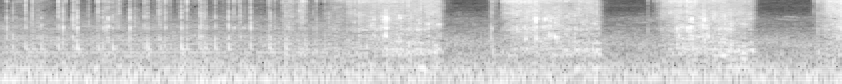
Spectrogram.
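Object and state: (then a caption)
Fingernails scratching weathered wood. Long nails on both hands scratch across the grain of a flat, solid, grey weathered wooden stump top with horizontal cracks. The result is a steady, dry scraping over a low rumble, with quick rasping strokes at first, then longer bright scratch bursts separated by brief pauses where the high hiss drops away.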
